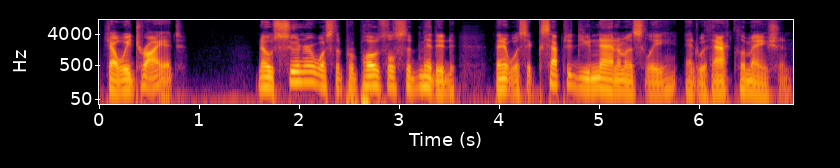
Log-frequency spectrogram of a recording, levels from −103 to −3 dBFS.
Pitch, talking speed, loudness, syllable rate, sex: 100 Hz, 155 wpm, -24 LUFS, 5.6 syllables/s, male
